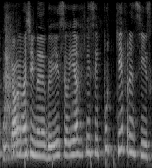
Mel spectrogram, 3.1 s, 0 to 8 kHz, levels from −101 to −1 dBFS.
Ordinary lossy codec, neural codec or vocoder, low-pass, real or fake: none; none; none; real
